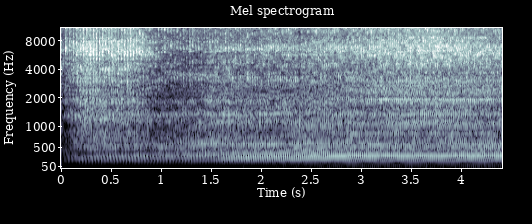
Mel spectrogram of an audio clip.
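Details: Budget buggy engine after carb tuning, main jet changed to a 120 (was 105) to run slightly rich; catches quickly, warm, smooth even buzz with steady pitch, no misses or surging; normal running.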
